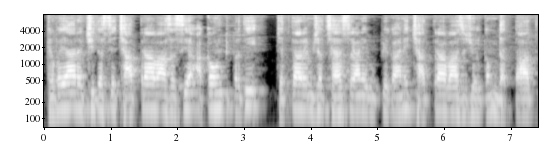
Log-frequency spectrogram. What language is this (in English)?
Sanskrit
